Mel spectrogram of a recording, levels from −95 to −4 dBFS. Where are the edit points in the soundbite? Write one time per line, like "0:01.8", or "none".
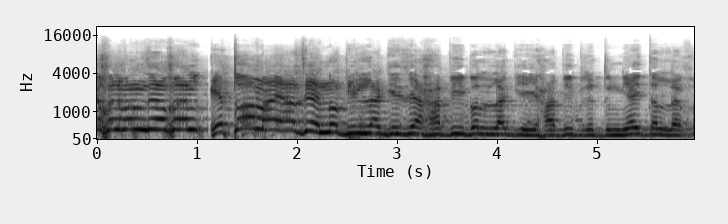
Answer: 0:01.1

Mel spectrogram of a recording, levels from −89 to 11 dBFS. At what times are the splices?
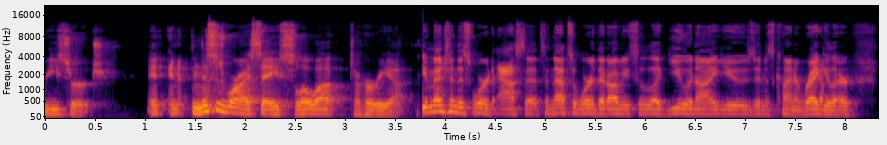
0:03.7

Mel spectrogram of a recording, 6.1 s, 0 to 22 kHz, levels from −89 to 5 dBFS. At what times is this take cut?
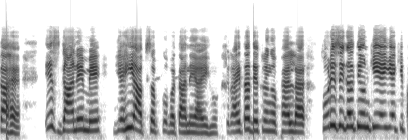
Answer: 0:03.3

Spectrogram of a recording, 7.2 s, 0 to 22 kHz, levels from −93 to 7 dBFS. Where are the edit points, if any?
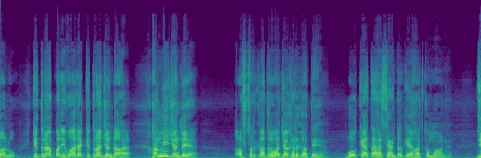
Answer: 0:03.7

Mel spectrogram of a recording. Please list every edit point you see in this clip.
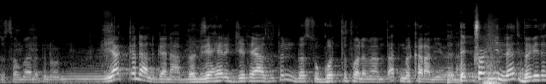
0:04.5

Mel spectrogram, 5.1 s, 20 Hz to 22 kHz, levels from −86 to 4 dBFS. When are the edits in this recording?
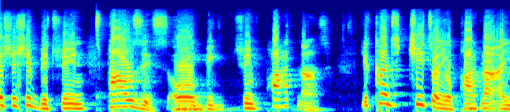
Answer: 0:01.0

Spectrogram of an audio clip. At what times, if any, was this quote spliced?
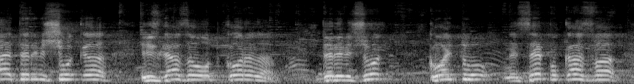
none

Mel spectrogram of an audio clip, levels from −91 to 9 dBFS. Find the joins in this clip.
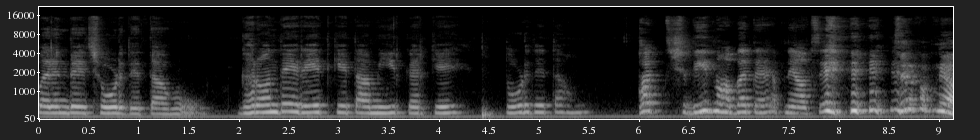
0:02.0
0:06.0

